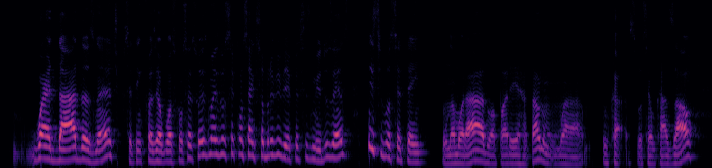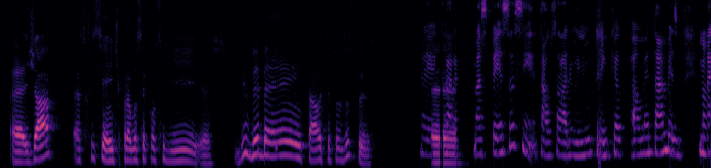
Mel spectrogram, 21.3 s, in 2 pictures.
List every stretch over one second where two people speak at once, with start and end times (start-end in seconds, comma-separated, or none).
none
